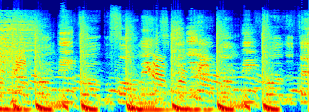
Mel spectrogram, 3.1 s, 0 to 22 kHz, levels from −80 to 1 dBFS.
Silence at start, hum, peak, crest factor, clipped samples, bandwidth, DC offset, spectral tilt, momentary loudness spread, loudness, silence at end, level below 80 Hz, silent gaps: 0 s; none; 0 dBFS; 8 dB; 1%; 17 kHz; under 0.1%; -4 dB/octave; 3 LU; -9 LUFS; 0 s; -14 dBFS; none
